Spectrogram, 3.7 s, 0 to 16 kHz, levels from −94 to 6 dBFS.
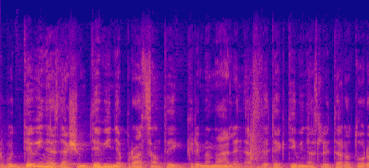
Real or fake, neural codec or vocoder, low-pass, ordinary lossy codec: real; none; 14.4 kHz; Opus, 64 kbps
